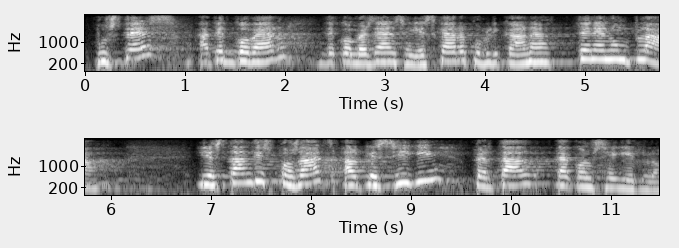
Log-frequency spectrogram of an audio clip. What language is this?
Catalan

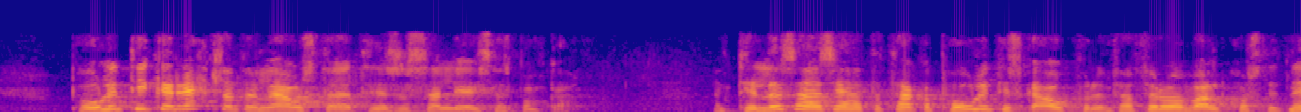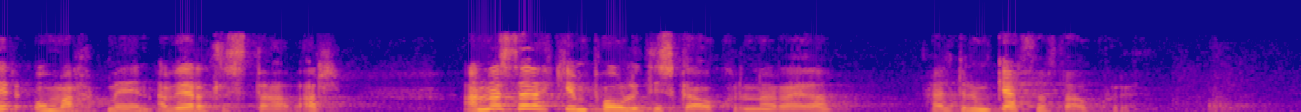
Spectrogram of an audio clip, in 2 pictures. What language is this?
Icelandic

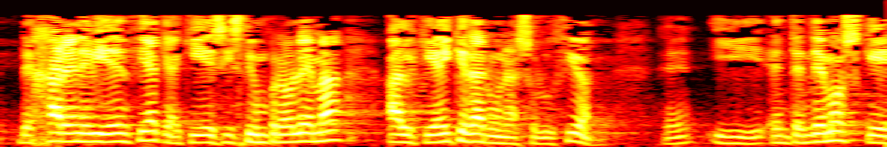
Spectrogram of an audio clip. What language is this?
Spanish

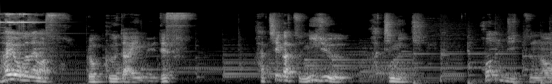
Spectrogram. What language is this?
Japanese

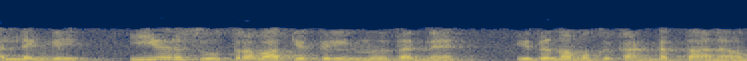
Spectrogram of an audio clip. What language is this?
Malayalam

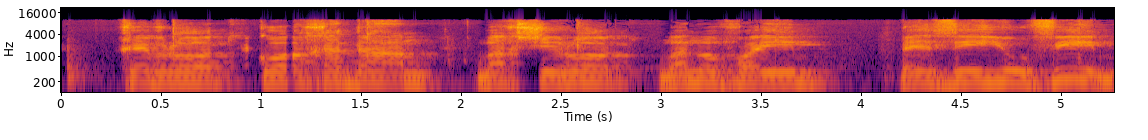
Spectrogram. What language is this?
Hebrew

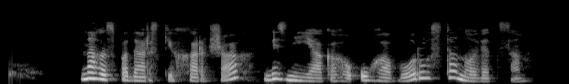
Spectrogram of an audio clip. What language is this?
Belarusian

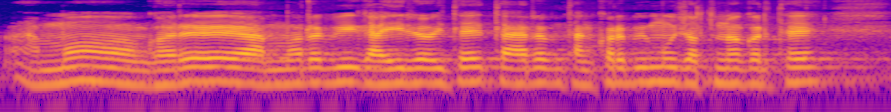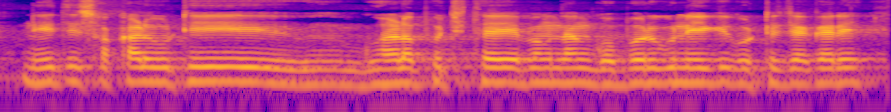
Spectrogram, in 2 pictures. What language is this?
Odia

